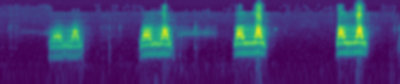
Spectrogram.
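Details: Quail (bater) call for winter evenings: four rasping, nasal notes evenly spaced about one second apart against silence.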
